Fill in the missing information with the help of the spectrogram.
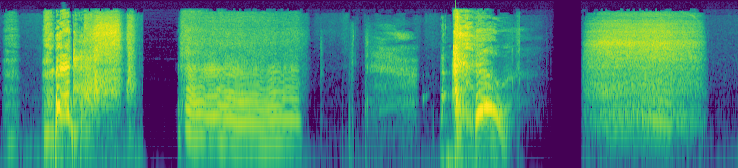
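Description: Two sneezes, each with a drawn-in breath and an explosive release, with a voiced sigh and breathy exhales between them.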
